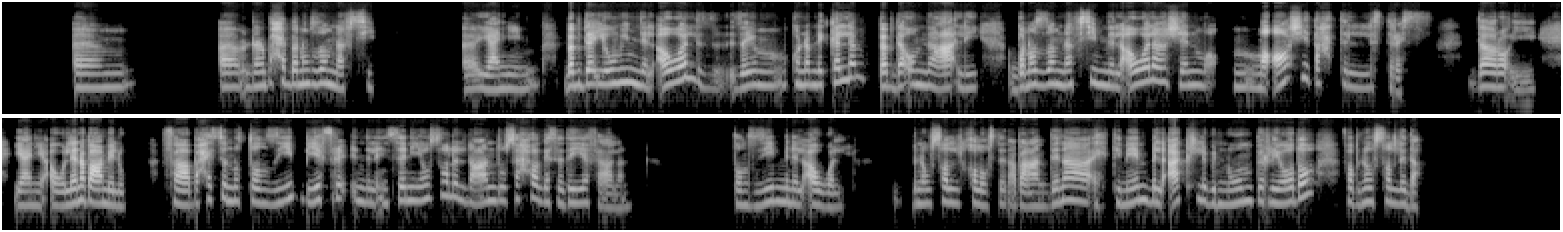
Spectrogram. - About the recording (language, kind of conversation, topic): Arabic, unstructured, إزاي بتحافظ على صحتك الجسدية كل يوم؟
- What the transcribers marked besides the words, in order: in English: "الstress"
